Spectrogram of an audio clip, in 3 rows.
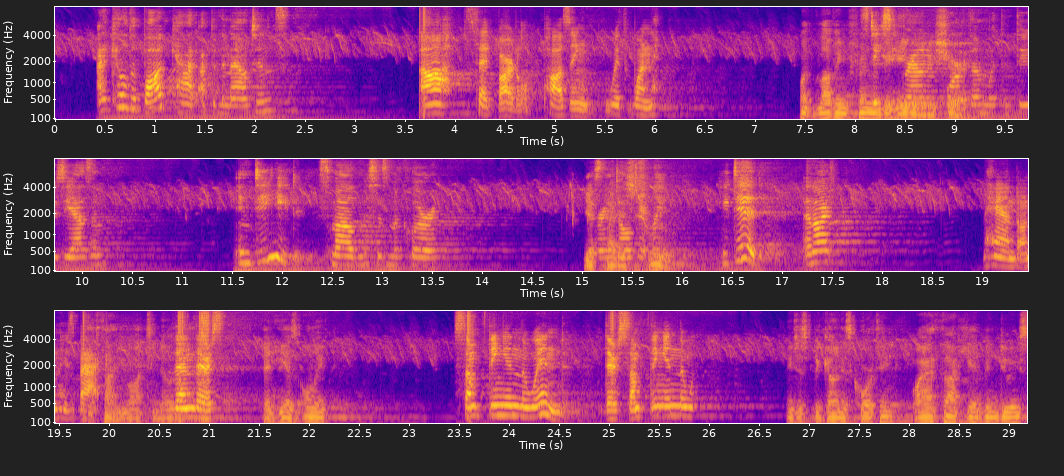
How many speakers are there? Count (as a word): three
